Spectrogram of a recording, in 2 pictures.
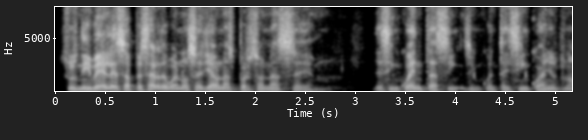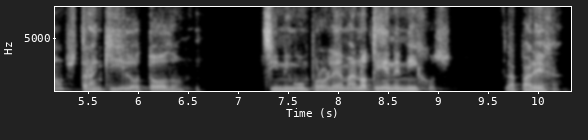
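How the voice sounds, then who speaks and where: A man's voice: mid-range voice, moderate pace, darkish tone. Man telling a spooky story. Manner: conversational, with filler words and restarts, addresses listeners directly. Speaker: host of paranormal story show. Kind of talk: spoken storytelling.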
